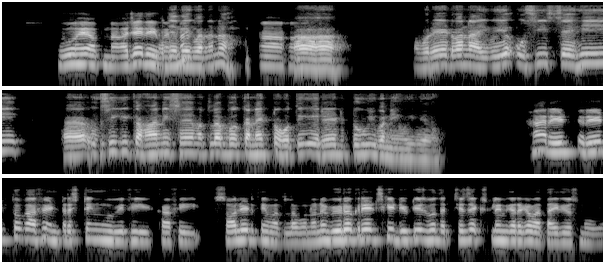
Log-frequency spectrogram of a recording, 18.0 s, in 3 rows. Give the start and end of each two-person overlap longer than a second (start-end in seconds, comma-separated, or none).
none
